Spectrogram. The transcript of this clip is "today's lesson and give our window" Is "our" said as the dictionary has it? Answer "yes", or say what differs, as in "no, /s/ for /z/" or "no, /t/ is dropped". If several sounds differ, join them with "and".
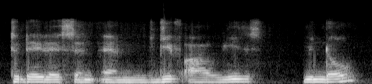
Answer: no, /w/ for /ɹ/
